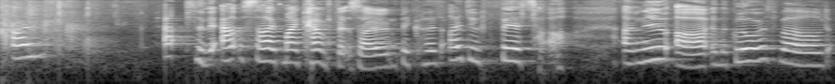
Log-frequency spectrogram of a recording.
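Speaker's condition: Deafness; deaf since age seven

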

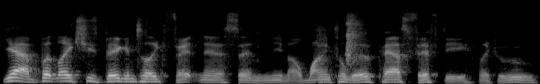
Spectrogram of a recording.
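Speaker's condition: No condition

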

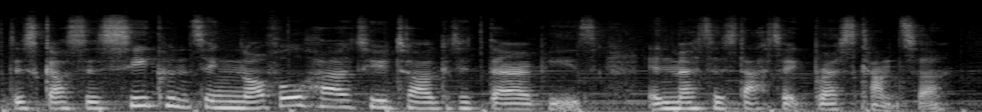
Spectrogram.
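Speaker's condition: No condition

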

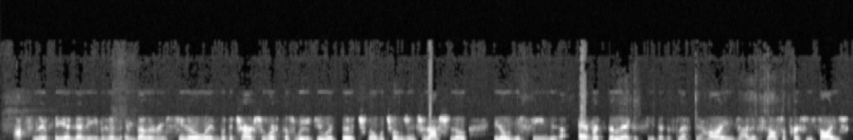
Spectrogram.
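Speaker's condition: Cleft palate; congenital

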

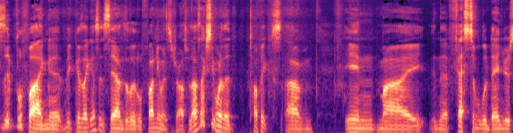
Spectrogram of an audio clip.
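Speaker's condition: No condition

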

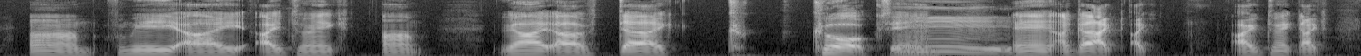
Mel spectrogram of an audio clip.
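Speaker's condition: Down syndrome; 26 years old; supplements and fish oil reportedly helping talking, less need to repeat, more confident

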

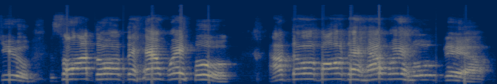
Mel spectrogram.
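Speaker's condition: Aphasia after stroke; about 13 years since stroke

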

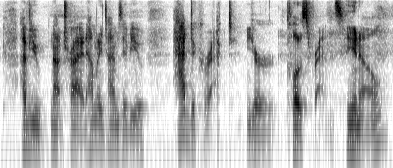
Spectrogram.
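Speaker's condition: No condition

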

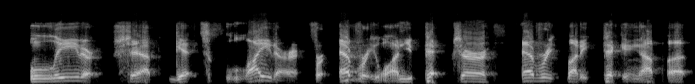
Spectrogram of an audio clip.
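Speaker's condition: Spasmodic dysphonia; came on quickly

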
